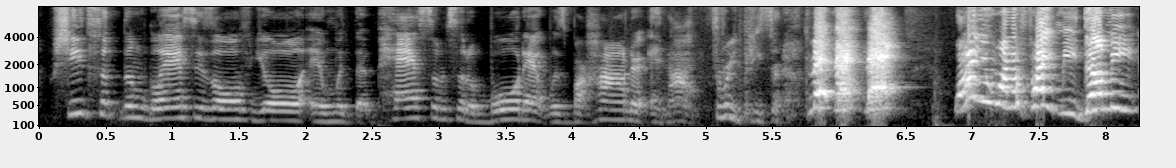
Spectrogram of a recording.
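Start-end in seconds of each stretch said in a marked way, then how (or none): 5.8-8.2 high, very loud furious yell. Retold or imitated. Shouting at the rival while punching her, furious yell. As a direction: scream it while swinging.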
